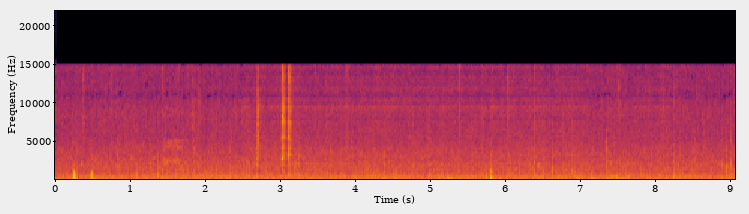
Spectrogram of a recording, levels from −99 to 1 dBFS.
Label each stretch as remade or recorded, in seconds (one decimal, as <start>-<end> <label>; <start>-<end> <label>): 0.0-2.5 recorded; 2.5-7.1 remade; 7.1-7.7 recorded; 7.7-8.2 remade; 8.2-9.1 recorded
